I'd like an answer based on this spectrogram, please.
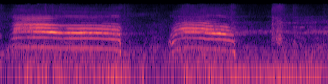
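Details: Hungry cat at a pagoda asking for food: two long, clear, level meows about a second each, spaced closely, followed by a short faint third call; quiet background hum.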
